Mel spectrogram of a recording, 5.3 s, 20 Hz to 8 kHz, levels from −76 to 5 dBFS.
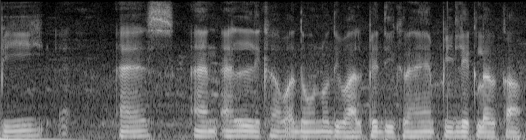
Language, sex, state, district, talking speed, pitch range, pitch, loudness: Hindi, male, Gujarat, Valsad, 150 wpm, 100-105 Hz, 105 Hz, -16 LUFS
